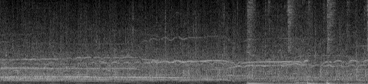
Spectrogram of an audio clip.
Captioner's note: cheering, applause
